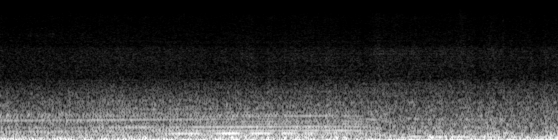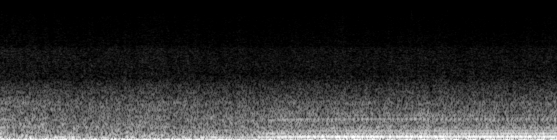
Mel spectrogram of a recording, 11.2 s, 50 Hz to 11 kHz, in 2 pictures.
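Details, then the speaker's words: 2001 BMW E46 after wheel bearing replacement, cruising at 80 mph: steady cabin drone and road rumble with no squeak or chirp; old bearing chirped at highway speeds at a specific rpm. "great at 80. No squeaks, no chirps."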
